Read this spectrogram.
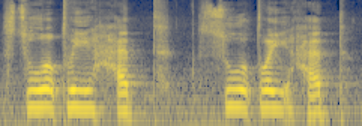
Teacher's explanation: سین ہے نا تو سو کی آواز آنی چاہیے دمہ گولائی کے ساتھ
